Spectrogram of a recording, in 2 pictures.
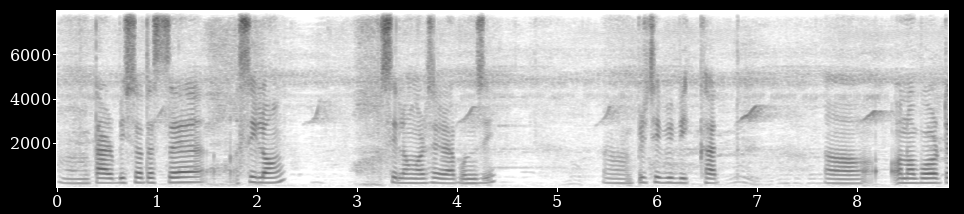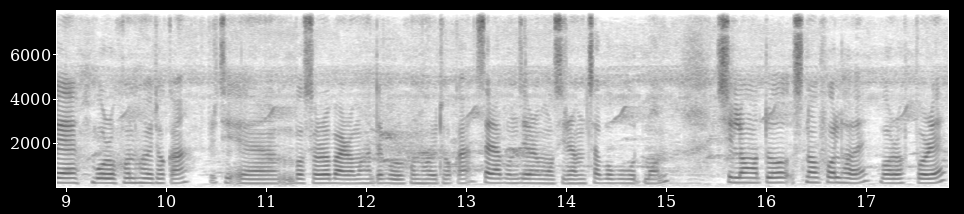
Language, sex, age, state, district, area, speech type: Assamese, female, 30-45, Assam, Udalguri, rural, spontaneous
